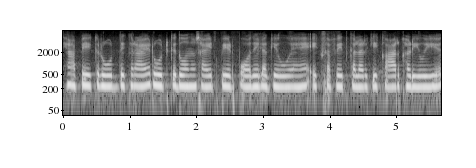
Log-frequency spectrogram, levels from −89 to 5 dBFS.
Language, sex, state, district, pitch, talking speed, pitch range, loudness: Hindi, female, Bihar, Saran, 230 Hz, 245 wpm, 225-240 Hz, -13 LUFS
